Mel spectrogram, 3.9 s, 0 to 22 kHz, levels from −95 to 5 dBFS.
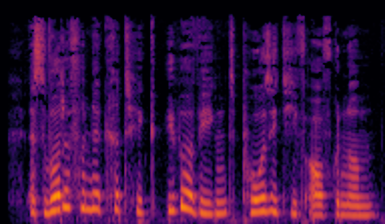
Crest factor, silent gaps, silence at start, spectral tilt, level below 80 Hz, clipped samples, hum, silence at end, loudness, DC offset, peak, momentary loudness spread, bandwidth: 18 dB; none; 0.3 s; -5 dB/octave; -66 dBFS; under 0.1%; none; 0.1 s; -32 LUFS; under 0.1%; -14 dBFS; 11 LU; 16.5 kHz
